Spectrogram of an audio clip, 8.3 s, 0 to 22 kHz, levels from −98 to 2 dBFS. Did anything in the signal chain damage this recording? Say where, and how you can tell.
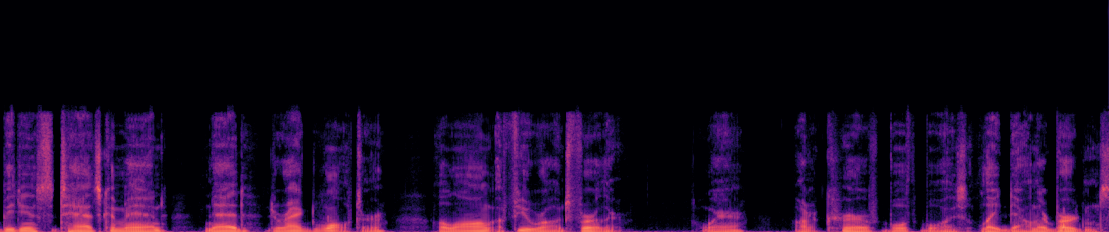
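Yes. DAB burbling at 2.45–2.56 s and 7.96–8.04 s puts short blips of noise over the speech. Weak reception let bit errors, a fraction of a percent, slip past error correction into the MP2 data, so corrupted samples put noise blips in single sub-bands.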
